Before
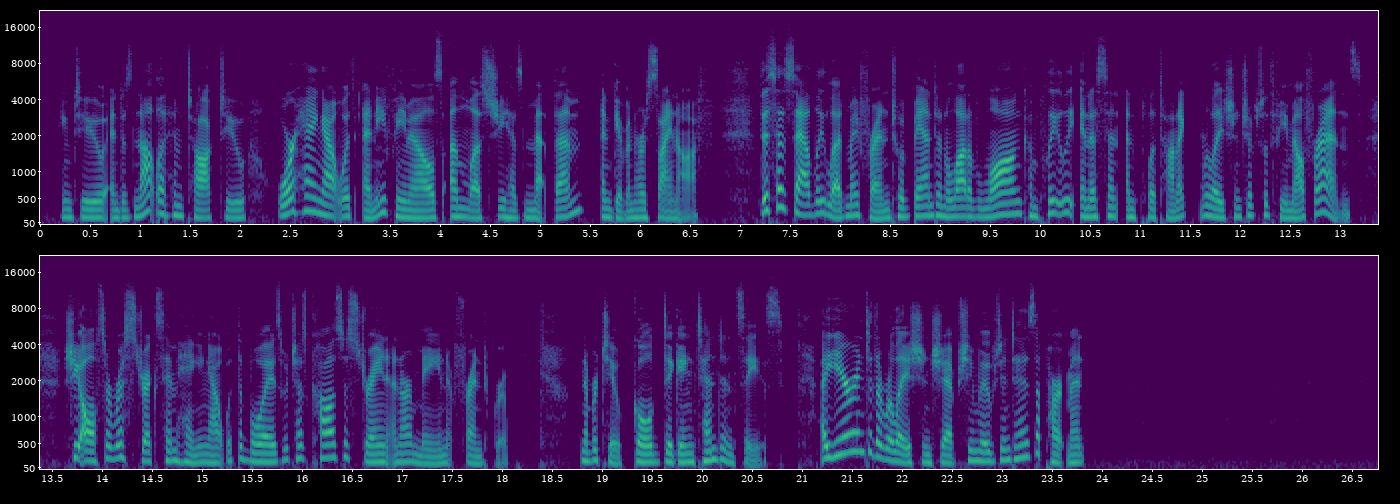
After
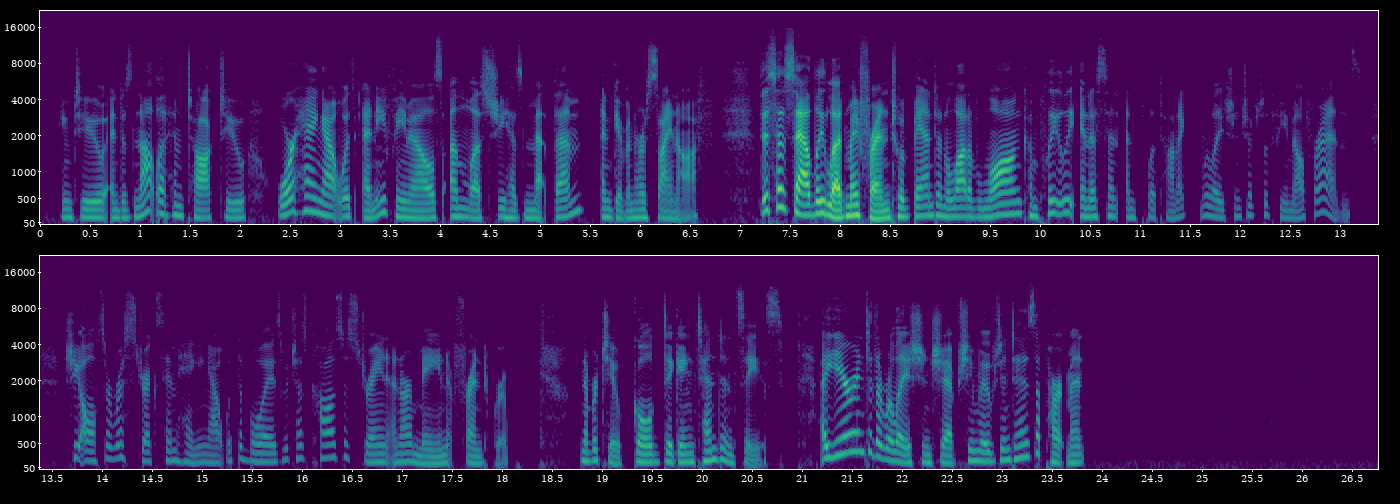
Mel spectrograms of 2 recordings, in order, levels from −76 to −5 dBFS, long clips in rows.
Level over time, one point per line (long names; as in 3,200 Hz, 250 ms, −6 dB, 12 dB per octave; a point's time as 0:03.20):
0:07.10 0 dB
0:07.72 +11 dB
0:08.25 +11 dB
0:08.82 +1 dB
0:10.30 +1 dB
0:11.08 −9.5 dB
0:16.51 −9.5 dB
0:17.24 −1 dB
